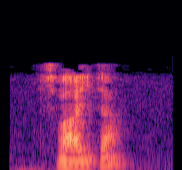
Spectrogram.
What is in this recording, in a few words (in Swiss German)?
"zweide", Alsace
